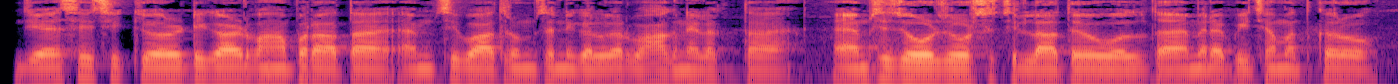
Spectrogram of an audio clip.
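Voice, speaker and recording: A man narrates a story from a script. His delivery is flat and steady, with very little rise and fall in pitch. His voice sits at a middle pitch. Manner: flat, even reading.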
